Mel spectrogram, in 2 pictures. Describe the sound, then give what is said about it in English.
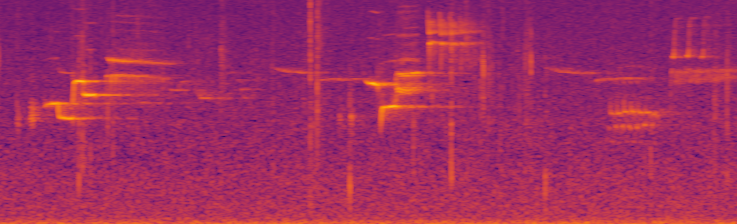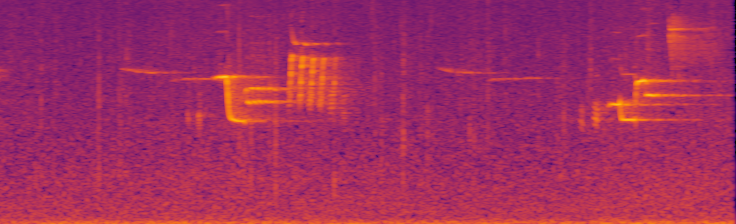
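A wood thrush sings alone, delivering clear flutelike phrases ending in fluttery trills, repeated every few seconds over a quiet background. “When the wood thrush is on territory and really cranked up, they have, I think, the most complex of the thrush songs.”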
